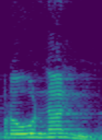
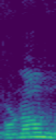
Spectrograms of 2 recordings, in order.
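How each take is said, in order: First: The second syllable has an 'uh' vowel. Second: The second syllable has an 'ow' vowel. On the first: The speaker calls it right. "এটাকে বলে প্রোনান" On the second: The speaker calls it wrong. "প্রোনাউন নয় এটা"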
